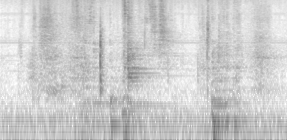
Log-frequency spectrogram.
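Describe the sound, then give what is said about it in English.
A tipped-over folding chair is set right side up, with a few wooden clunks and scrapes, the loudest thud near the end, with no one speaking. “Set the chair right side up.”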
